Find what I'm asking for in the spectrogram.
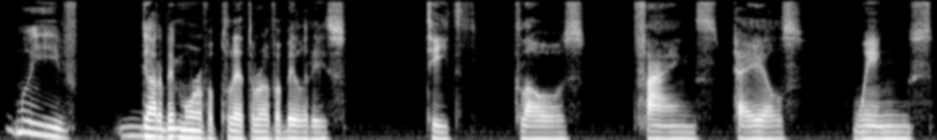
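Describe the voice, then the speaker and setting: Guy playing a chill demon homicide cop, lowish voice, folksy n reassuring, pauses a bit, really dry close recording. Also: darkish tone, no room sound. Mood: explaining, matter-of-fact. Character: easygoing male demon homicide detective mentoring new partner. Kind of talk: audio roleplay drama, conversational monologue.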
